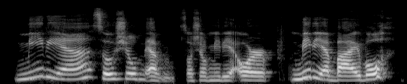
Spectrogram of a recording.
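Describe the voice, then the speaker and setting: The surroundings are quiet. A woman talks very slowly, her intonation lively. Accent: Spanish. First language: Spanish. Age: 40s. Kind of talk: Bible study talk. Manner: hesitant, many fillers.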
